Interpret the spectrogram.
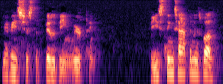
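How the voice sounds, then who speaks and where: A man's voice: medium pitch, lively intonation, fairly quick, breathy edge. A man co-hosting a casual movie review podcast, chipping in short quips and finishing his partner's sentences. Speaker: podcast co-host.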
